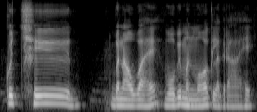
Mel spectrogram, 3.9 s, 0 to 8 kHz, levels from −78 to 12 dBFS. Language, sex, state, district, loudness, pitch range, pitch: Hindi, male, Rajasthan, Jaipur, -18 LUFS, 120-155 Hz, 125 Hz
